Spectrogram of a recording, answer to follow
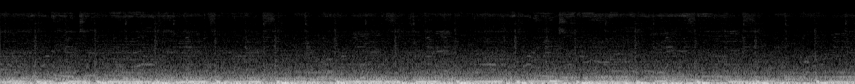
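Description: Steady road and engine rumble inside a car cabin at highway speed, with the car radio playing underneath.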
